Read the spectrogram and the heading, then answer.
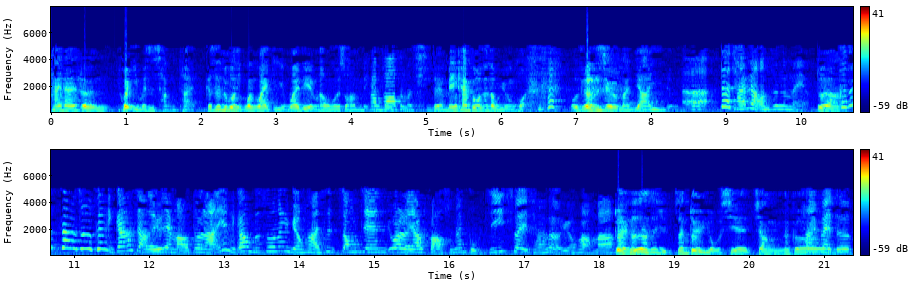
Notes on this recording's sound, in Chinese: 因為錄音地點附近是校園所以會有鐘聲。因為是頻道草創時期，所以有雜音或是音質上的問題還請大家見諒，我們已經入手麥克風設備。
